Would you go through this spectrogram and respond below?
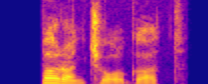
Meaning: to order about, keep on giving orders
- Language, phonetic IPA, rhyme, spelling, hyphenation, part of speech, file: Hungarian, [ˈpɒrɒnt͡ʃolɡɒt], -ɒt, parancsolgat, pa‧ran‧csol‧gat, verb, Hu-parancsolgat.ogg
